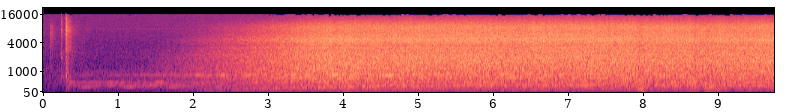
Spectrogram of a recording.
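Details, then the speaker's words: New FASCO Type 21B 712113156 pellet stove combustion blower, 2-pole shaded-pole motor with ball bearings, bench test drawing about one amp: spins up over about four seconds to a loud, steady air rush, no bearing noise; normal blower operation. "so I'm going to shut it off but all right that works fine it's the airflow noise is much louder than the one I have in the stove now but this is much quieter in terms of the bearings"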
